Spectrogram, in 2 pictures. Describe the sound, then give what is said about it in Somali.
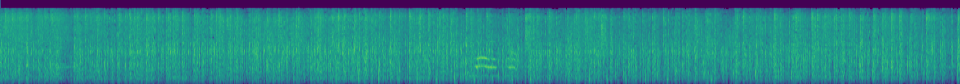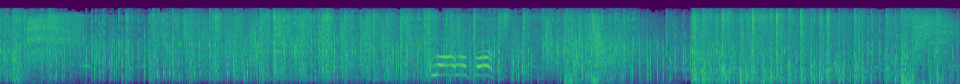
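Dense crackle of gunfire exchanged around the perimeter of a military camp during an attack, with many rapid, overlapping shots forming a continuous loud barrage that breaks off briefly near the end before resuming. “Rasaasto isqabsatay dhammaan bedelbiyada iyo hareeraha xerada isla markaana horay u maratay”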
